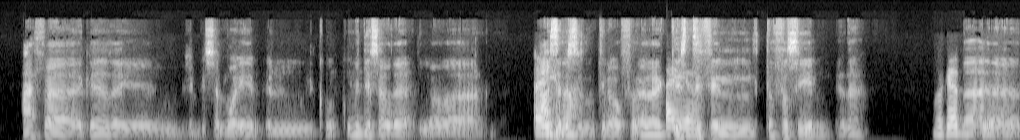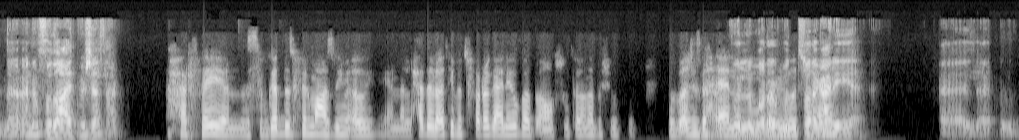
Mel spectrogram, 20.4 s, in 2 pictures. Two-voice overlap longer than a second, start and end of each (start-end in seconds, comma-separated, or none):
17.2-18.6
